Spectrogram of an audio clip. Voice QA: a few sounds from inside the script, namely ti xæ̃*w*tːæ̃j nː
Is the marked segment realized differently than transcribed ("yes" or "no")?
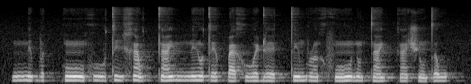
no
